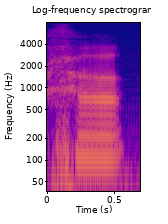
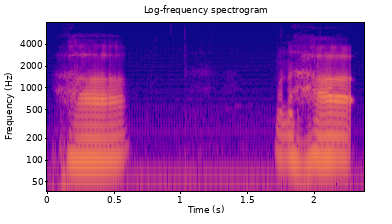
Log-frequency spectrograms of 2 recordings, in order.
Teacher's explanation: এই হাটা উচ্চারণ হবে গলার ভিতর থেকে হা, আর হায়ে হাওয়াজটা উচ্চারণ হবে হা, মানে হা, হালকা করে গলার ভিতর থেকে বাতাস বের হবে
